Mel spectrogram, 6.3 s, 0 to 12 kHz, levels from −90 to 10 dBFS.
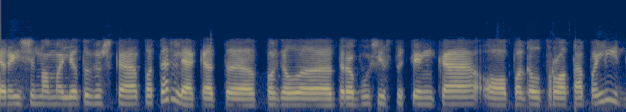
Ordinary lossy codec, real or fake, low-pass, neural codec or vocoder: MP3, 48 kbps; fake; 7.2 kHz; codec, 16 kHz, 6 kbps, DAC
